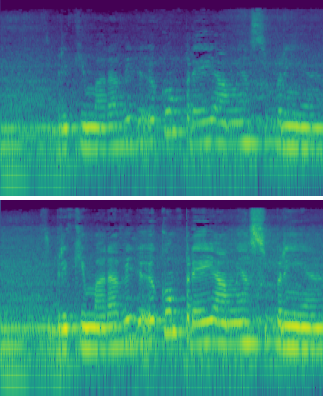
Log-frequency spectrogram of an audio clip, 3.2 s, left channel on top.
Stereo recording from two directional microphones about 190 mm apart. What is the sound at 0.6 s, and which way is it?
Speech, 10° right (ahead or behind).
